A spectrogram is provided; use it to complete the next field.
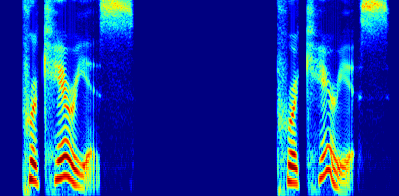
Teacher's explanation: The stress is on care.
